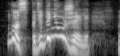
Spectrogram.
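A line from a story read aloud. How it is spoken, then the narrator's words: Exclamation. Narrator (Russian): воскликнула мисс Марпл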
